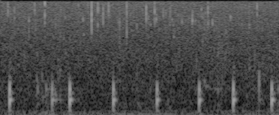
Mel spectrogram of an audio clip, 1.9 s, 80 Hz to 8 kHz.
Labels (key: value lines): label: biophony, knock croak
recorder: SoundTrap 300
